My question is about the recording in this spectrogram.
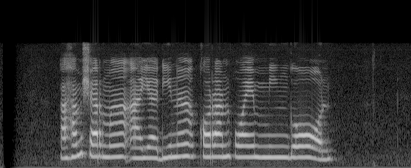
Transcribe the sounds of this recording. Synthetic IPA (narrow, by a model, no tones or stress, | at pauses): ʔaɦamʃarmaːjadinakɔɾanpɔɛmːiŋɡɔn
